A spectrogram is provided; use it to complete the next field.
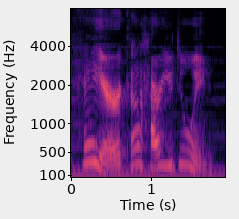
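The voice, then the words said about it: Very happy, cheerful tone. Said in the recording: “you sound so happy”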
